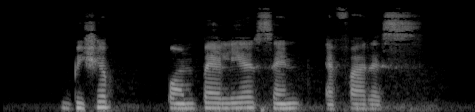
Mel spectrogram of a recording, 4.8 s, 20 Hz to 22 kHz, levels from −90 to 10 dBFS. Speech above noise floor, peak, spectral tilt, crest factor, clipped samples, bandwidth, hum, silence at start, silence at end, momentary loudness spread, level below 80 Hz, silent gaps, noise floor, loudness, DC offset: 42 dB; -16 dBFS; -5 dB/octave; 18 dB; under 0.1%; 16 kHz; none; 0.6 s; 0.55 s; 9 LU; -60 dBFS; none; -73 dBFS; -32 LUFS; under 0.1%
